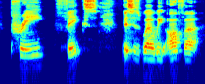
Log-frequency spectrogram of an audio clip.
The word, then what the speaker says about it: prix fixe: Prix fixe, or this is spelled P-R-I-X-F-I-X-E, but it's prefix.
